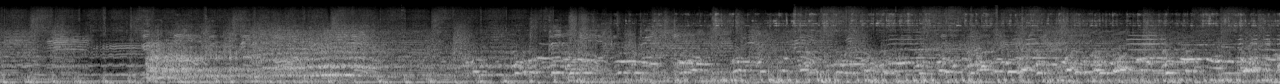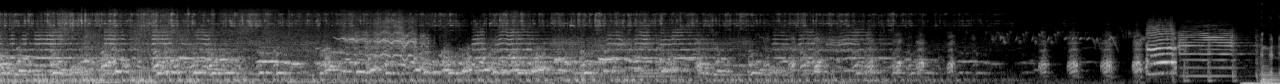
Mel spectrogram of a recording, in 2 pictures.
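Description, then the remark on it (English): A fox hunt with horses and barking hounds plays beneath dense music, with horses whinnying and hooves clip-clopping; as the music fades near the end, the hunt sounds carry on briefly before cutting off. “Listen for the longer and more musically absent fade out where it just ends with the hunt, and listen to the edit into the reprise.”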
